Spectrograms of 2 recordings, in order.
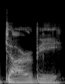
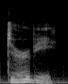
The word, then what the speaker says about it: Derby: Yeah, and I'm also happy with your pronunciation of Derby instead of Derby. – Yeah, I speak British more than I speak, you know, American.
